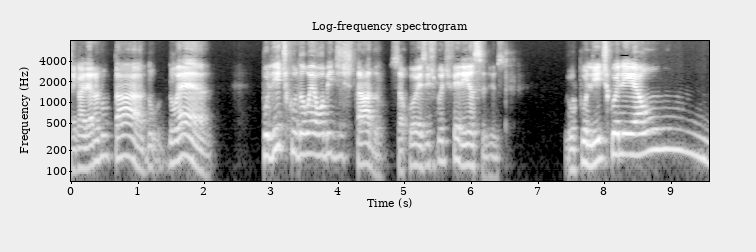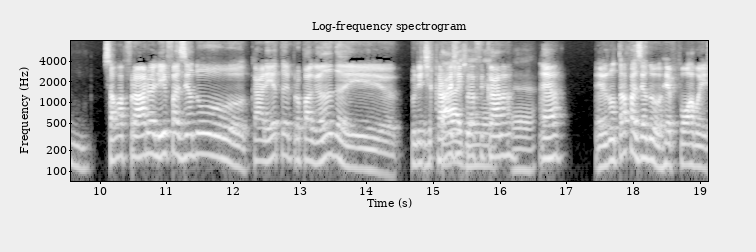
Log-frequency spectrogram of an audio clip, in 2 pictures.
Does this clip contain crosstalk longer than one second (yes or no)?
yes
